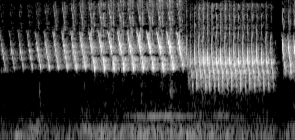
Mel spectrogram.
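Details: Canary delivering a very fast, close-packed high trill of sharp repeated notes. It switches abruptly to a lower, buzzier rattling trill and briefly returns to the high one. Used as model song for young canaries.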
